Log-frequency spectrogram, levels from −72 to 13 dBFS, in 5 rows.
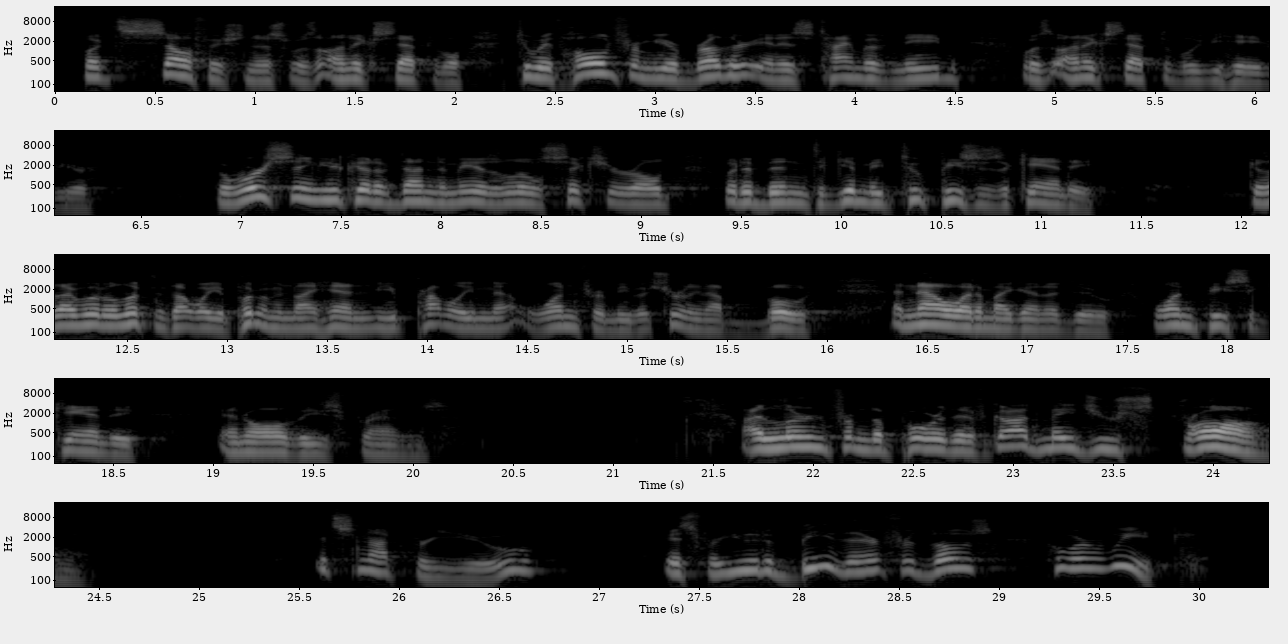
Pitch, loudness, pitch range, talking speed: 150 Hz, -36 LUFS, 130-175 Hz, 215 wpm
